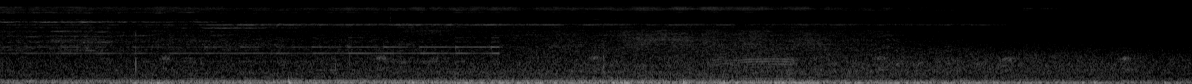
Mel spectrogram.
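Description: Freight train cars rolling past with a steady low rumble. Thin, steady wheel squeal is heard at first and stops about halfway through, and the rumble eases off near the end.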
